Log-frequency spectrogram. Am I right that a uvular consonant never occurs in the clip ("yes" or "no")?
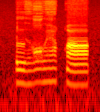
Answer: no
